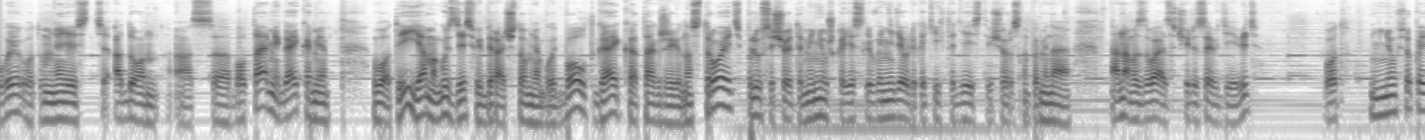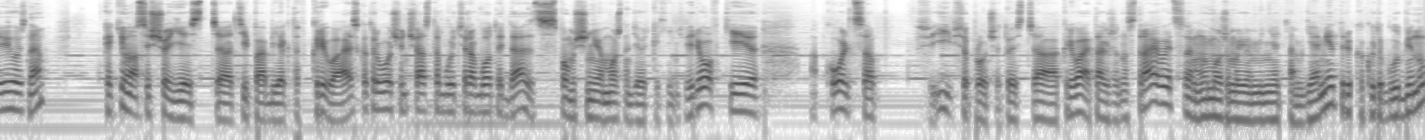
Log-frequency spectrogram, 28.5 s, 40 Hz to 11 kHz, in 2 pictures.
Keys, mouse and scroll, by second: 2.4 KP_Decimal, 4.1-4.9 drag, 6.1-6.9 drag, 10.0 click, 12.2 F9, 14.9 Tab, 15.8 shift+a, 20.8 Tab, 21.2 click, 22.5 g, 23.3 click, 23.8 ctrl+z, 25.6 click, 26.8 click, 28.0-28.5 drag.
